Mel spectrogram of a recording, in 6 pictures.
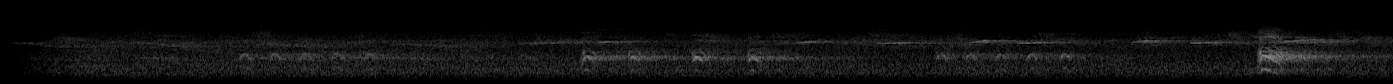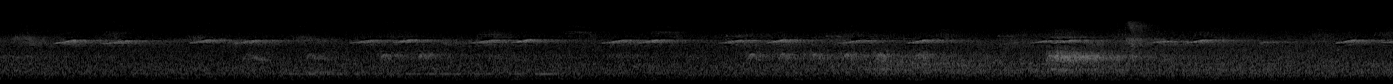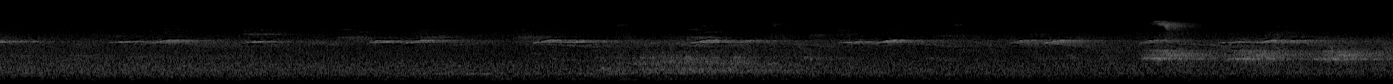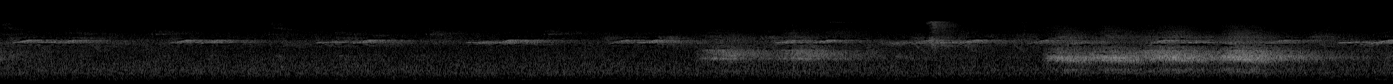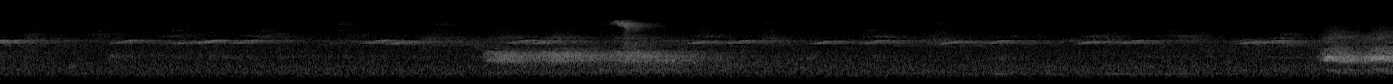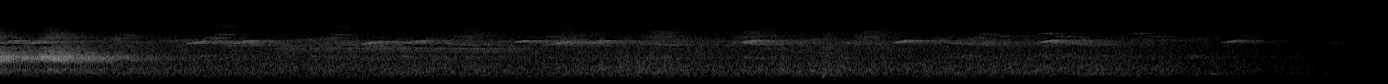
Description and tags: CT Dawn Birds
Woodland birds just after dawn in Central Connecticut forest. Bird background with sporadic crow calls. Recorded with Shure SM81 coincident pair/Amek 9098 DMA preamp.
forest, frogs, insects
